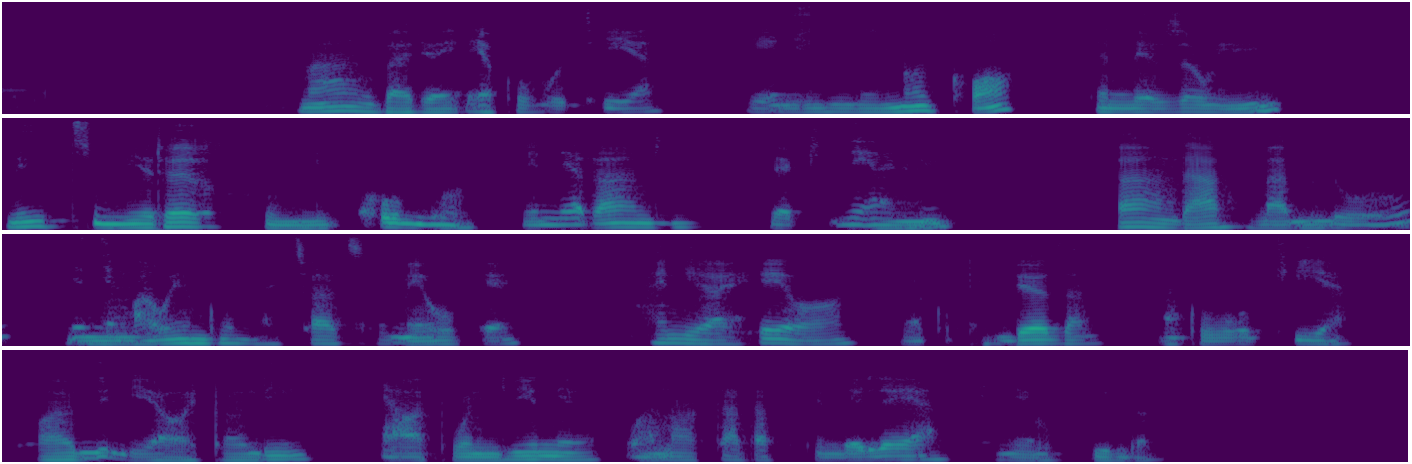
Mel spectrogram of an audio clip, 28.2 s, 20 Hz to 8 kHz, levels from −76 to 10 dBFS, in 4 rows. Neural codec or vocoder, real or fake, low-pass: codec, 16 kHz, 0.5 kbps, X-Codec, HuBERT features, trained on balanced general audio; fake; 7.2 kHz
